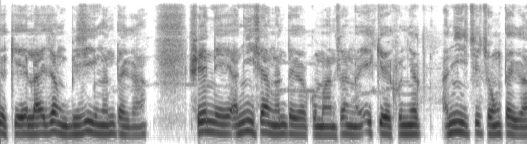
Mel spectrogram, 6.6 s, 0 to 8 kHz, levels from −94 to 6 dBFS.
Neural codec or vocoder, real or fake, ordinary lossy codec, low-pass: none; real; none; 7.2 kHz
